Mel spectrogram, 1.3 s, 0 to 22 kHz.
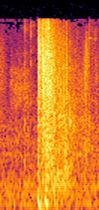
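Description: A single sharp gunshot burst from the Resident Evil 3 Remake video game, firing abruptly midway through a quiet stretch and trailing off in a short echoing tail, no talk over it.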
